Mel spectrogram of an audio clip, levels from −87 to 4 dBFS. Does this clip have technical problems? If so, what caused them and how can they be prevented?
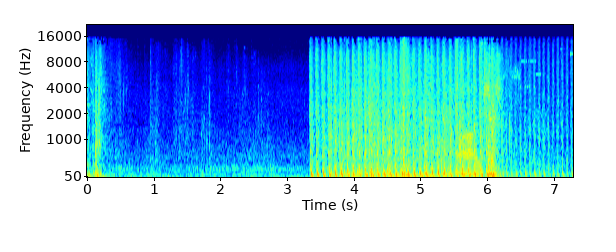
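Yes. At 3.83 s there is a block of digital silence lasting about 0.73 ms, which fits a 32-sample block. The sound cuts out and returns with no fade. With a gap this short, both edges merge into a single tick. Prevent it by giving the audio callback enough processing headroom or a larger buffer, and by guarding calculations against invalid values.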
